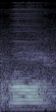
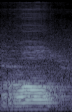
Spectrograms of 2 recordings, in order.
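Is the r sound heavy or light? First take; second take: heavy; heavy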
